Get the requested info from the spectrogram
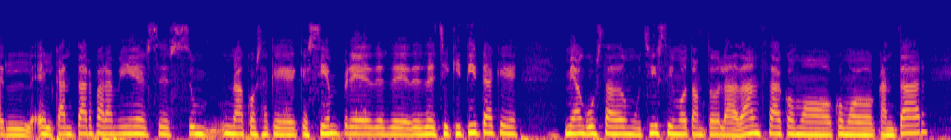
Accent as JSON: {"language": "Spanish", "region": "Valencian Community", "country": "Spain", "said": "Bueno, pues yo soy una chica valenciana que a los 5 añitos comencé ya pues danza clásica."}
